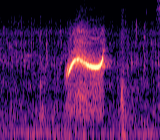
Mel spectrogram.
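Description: A person whistles once, a short whistle that rises, dips and rises again, to get the puppies to look up.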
